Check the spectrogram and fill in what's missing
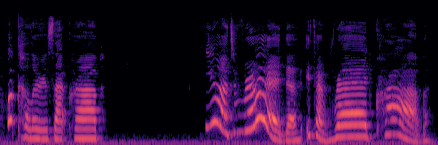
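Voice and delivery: bright, sing-song picture book reading; reading to a toddler. Acted. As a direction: read it out like to a little one.

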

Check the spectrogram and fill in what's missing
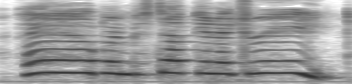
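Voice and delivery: panicked victim. Pretend. Victim calling out.

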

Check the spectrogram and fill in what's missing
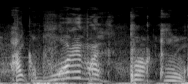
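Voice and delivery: high, strained burst of frustration; real exasperated outburst; angry at himself. Real, not acted. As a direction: blurt it out way up high, furious with yourself. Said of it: "I'm getting so angry at myself".

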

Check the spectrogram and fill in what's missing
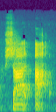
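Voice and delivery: ordinary talk

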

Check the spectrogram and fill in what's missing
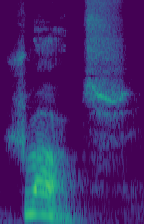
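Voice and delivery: high little ghost voice; piping one-word answer; Marty. A narrator's reading. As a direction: pronounce the verdict in a high voice. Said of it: "sagte Marty".

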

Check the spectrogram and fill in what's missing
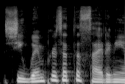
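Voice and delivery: normal talking voice

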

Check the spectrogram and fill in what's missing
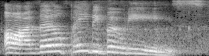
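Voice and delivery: slow, drawn-out adoring coo; tender cooing. Real, not acted. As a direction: melt over something tiny and cute. Cooing over tiny gifted booties.

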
